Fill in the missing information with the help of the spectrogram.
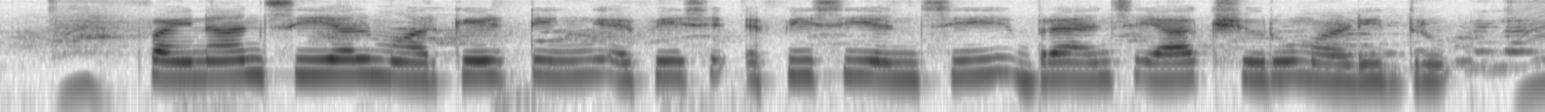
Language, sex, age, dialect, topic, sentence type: Kannada, male, 18-24, Dharwad Kannada, banking, statement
